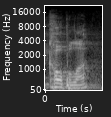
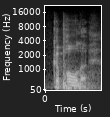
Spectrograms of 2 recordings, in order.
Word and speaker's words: Coppola: They pronounce their name Coppola. We pronounce it Coppola. Actually, both ways are correct because it's a very common last name, Italian last name, very common Italian last name.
